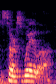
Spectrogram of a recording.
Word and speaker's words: zarzuela: This style of theater is a holdover from the days of Spanish colonization, pronounced zarzuela.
